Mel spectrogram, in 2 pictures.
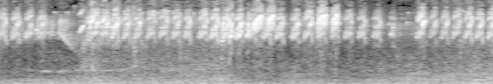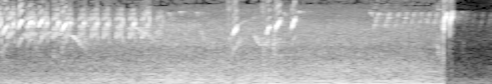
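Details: Melodious flamboyan bird song made of continuous high, fast chattering trills with sharp rising whistles mixed in. It fades to a few scattered notes before stopping abruptly.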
